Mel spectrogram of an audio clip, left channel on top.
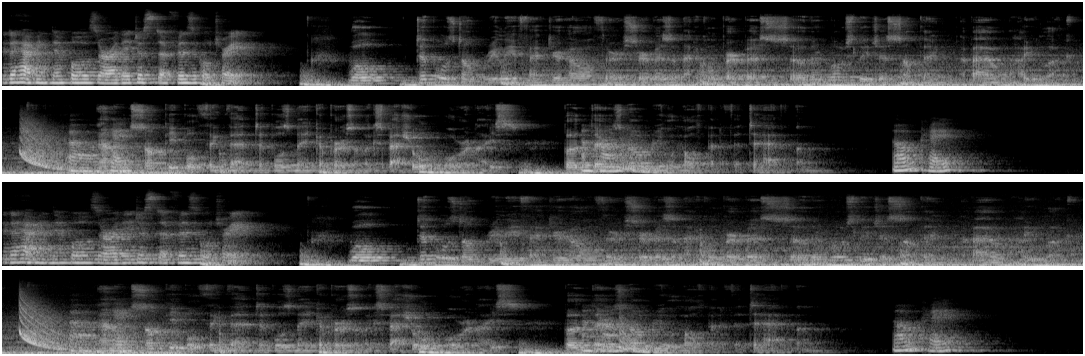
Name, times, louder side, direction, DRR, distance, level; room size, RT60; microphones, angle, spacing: voice 1, 0.0-2.4 11.5-12.1 16.6-17.0 19.7-20.3, left 4 dB, 50° left, 0 dB, 0.3 m, -20 dB
sound 1, 2.0-2.2 3.0-3.6 4.0-5.2 6.0-7.2 8.0-9.2 10.0-12.1 13.0-13.1 14.0-14.2 15.0-15.7 16.0-16.6 17.0-17.6, right 1 dB, 80° right, 0.7 m, -24 dB
voice 2, 3.1-3.8 4.1-10.6 11.2-18.9, left 1 dB, 70° left, 2 dB, 0.7 m, -27 dB
sound 2, 5.2-12.6, right 1 dB, 40° right, 0.4 m, -25 dB
5.1 x 2.1 x 4.6 m, 1.1 s
head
